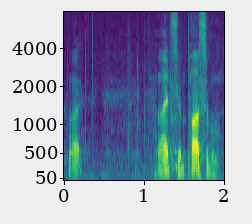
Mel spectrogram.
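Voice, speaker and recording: An actor playing a stunned soldier reporting battlefield losses in a 1950s radio drama. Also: male voice, low voice, moderate pace, vocal fry, fairly bright tone, a little hiss or hum. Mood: stunned disbelief.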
